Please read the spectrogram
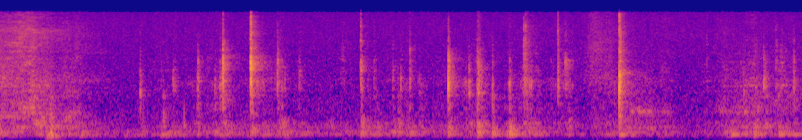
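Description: Irregular small clicks and taps of hard Lego plastic as flick-fire discs are pushed back into a Lego vehicle's launcher. Two louder snaps come about two seconds in and again about four and a half seconds in.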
